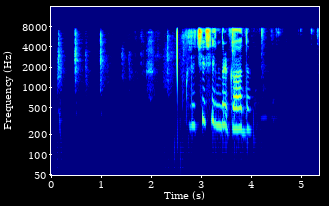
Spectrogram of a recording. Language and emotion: Russian, sad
